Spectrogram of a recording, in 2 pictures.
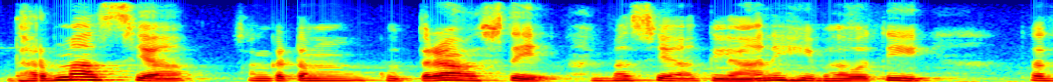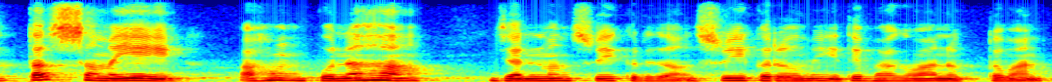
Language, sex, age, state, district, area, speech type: Sanskrit, female, 60+, Andhra Pradesh, Krishna, urban, spontaneous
